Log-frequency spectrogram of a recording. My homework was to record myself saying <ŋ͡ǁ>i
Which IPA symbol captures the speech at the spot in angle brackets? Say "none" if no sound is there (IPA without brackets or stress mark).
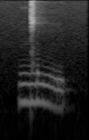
ŋ͡ǁ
